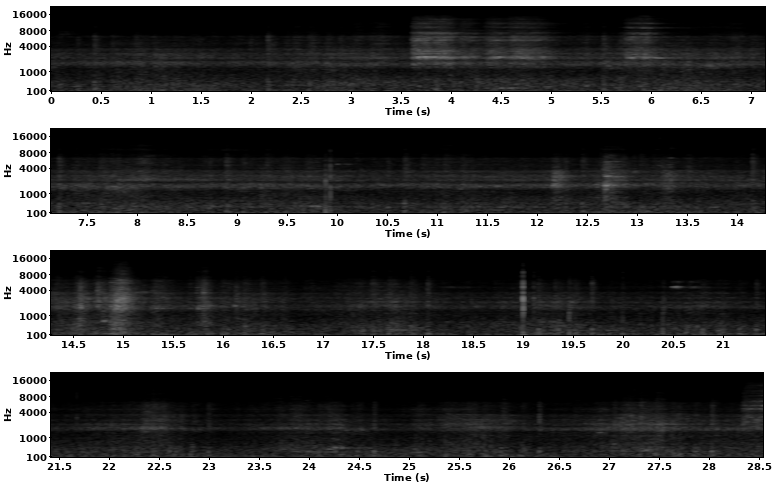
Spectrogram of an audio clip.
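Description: Freight train wagons rolling past close by, steel wheels on the rails with a steady rumble and a high squeal that flares up in short bursts several times. A single sharp metallic click stands out about two-thirds of the way through.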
